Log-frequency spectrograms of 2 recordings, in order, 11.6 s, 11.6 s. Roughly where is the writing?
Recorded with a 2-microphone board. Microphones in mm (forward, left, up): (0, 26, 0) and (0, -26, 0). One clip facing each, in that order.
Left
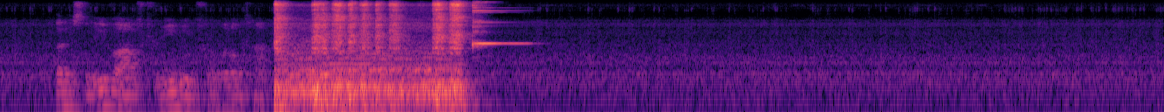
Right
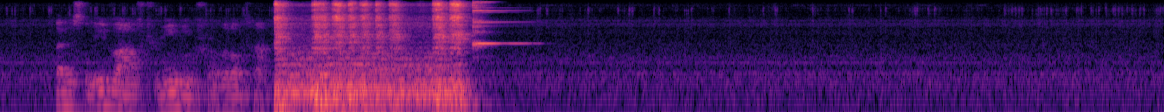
Left.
